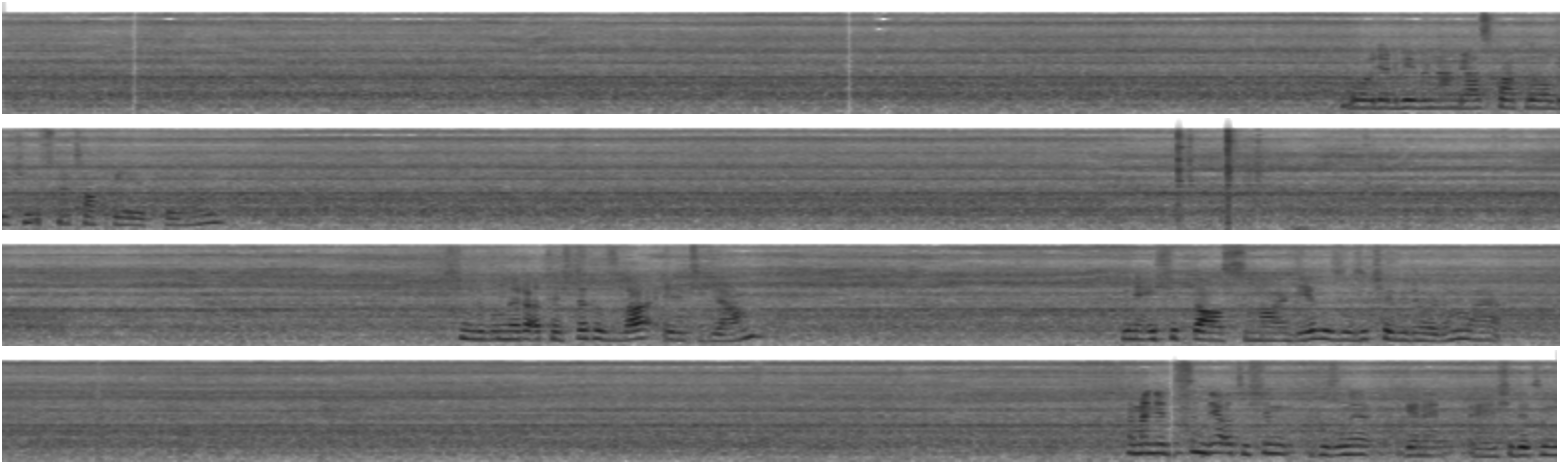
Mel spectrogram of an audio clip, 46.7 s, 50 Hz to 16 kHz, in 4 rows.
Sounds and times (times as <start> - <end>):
Speech: 10.0 - 13.4, 26.7 - 29.1, 31.8 - 34.6, 43.5 - 46.7.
